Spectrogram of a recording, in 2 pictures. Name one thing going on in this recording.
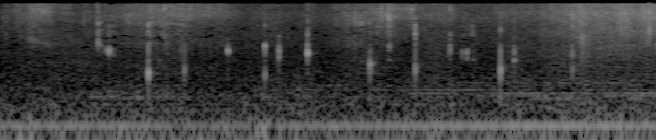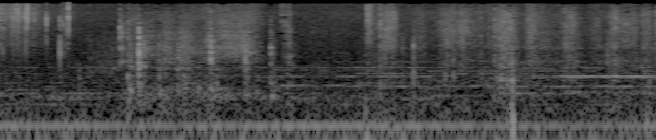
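A young woman whispers softly close to a microphone.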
